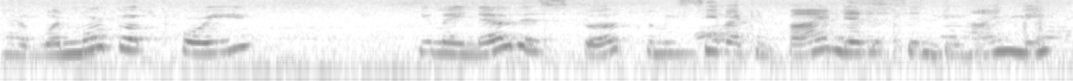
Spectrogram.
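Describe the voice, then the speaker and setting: Female storytime reader, high pitch, unhurried and expressive, addressing young children, with clear background noise. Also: low-quality recording. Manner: animated, acts out words with slowed and varied delivery. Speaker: storytime host. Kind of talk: expressive read-aloud of picture books for young children.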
